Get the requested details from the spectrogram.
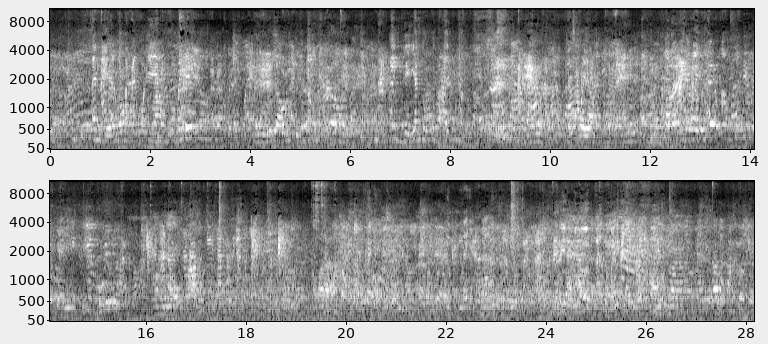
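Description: Many men and women chat at a distance in a busy room.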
